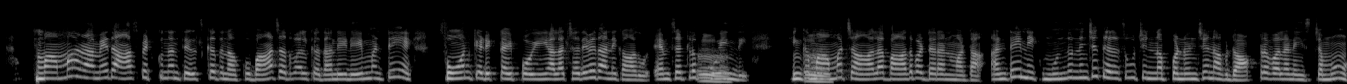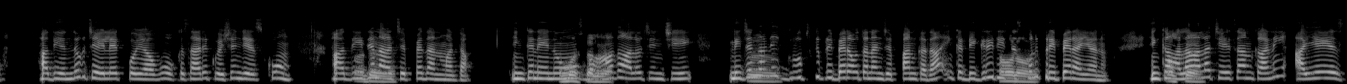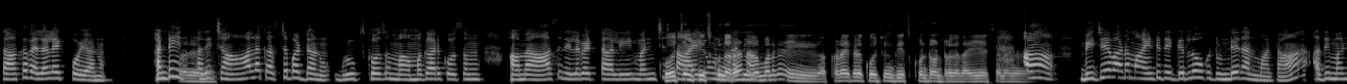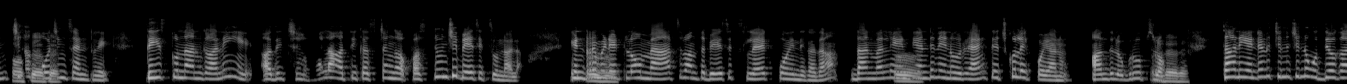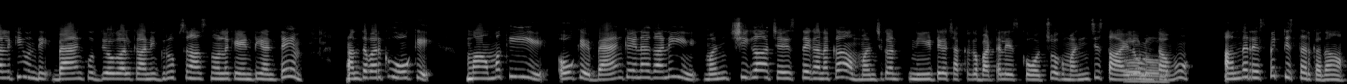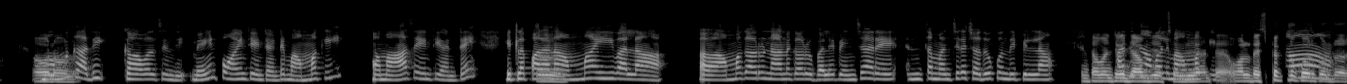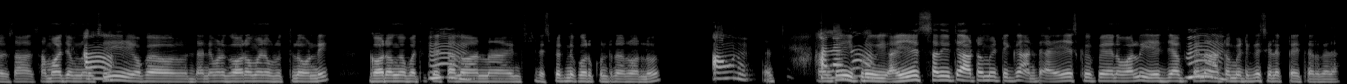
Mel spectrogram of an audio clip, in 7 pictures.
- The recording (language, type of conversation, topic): Telugu, podcast, పెద్దల ఆశలు పిల్లలపై ఎలాంటి ప్రభావం చూపుతాయనే విషయంపై మీ అభిప్రాయం ఏమిటి?
- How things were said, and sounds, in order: other background noise; in English: "అడిక్ట్"; in English: "ఎంసెట్‌లో"; tapping; in English: "డాక్టర్"; in English: "క్వశ్చన్"; in English: "ఎమోషనల్‌గా"; in English: "గ్రూప్స్‌కి ప్రిపేర్"; in English: "డిగ్రీ"; in English: "ఐఏఎస్"; in English: "గ్రూప్స్"; in English: "కోచింగ్"; in English: "నార్మల్‌గా"; in English: "కోచింగ్"; in English: "ఐఏఎస్"; in English: "కోచింగ్"; in English: "ఫస్ట్"; in English: "బేసిక్స్"; in English: "ఇంటర్మీడియేట్‌లో, మ్యాథ్స్‌లో"; in English: "బేసిక్స్"; in English: "ర్యాంక్"; in English: "గ్రూప్స్‌లో"; in English: "బ్యాంక్"; in English: "గ్రూప్స్"; in English: "బ్యాంక్"; in English: "నీట్‌గా"; in English: "రెస్‌పెక్ట్"; in English: "మెయిన్ పాయింట్"; in English: "జాబ్"; in English: "రెస్పెక్ట్‌ని"; in English: "రెస్పెక్ట్‌ని"; in English: "ఐఏఎస్"; in English: "ఆటోమేటిక్‌గా"; in English: "ఐఏఎస్‌కి"; in English: "జాబ్‌కైనా ఆటోమేటిక్‌గా"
